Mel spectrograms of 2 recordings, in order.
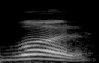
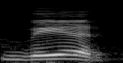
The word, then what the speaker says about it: were: listen here that w e our E is pronounced as were not where many of the students are pronouncing it as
